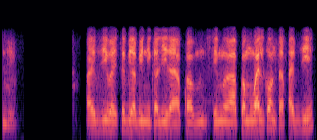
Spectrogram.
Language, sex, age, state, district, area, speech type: Urdu, male, 18-30, Bihar, Saharsa, rural, conversation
